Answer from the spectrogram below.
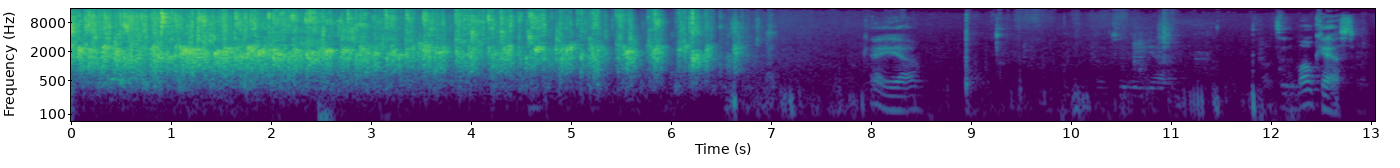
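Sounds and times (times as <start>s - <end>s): audience applause: 0.0s - 7.0s.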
